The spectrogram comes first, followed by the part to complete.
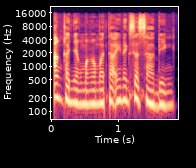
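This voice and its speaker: A woman reading a scripted dramatic story as narrator, with measured, deliberate phrasing. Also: deep voice, steady tone, a little mellow, no echo, studio quality.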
